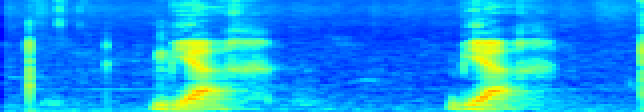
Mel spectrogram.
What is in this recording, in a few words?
biaj camisa, zapoteco teotitlan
